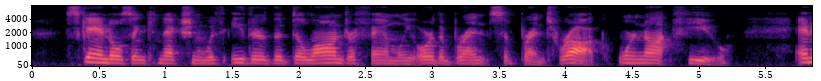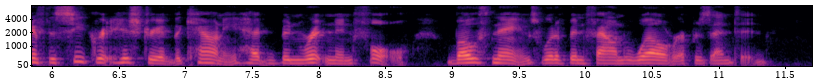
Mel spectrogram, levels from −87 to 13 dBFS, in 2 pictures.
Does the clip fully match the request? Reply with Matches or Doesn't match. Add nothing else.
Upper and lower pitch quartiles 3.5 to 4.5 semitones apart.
Doesn't match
